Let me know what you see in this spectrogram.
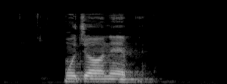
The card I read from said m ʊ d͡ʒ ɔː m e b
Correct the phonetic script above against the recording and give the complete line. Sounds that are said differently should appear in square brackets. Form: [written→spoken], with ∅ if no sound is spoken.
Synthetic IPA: m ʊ d͡ʒ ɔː [m→n] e b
